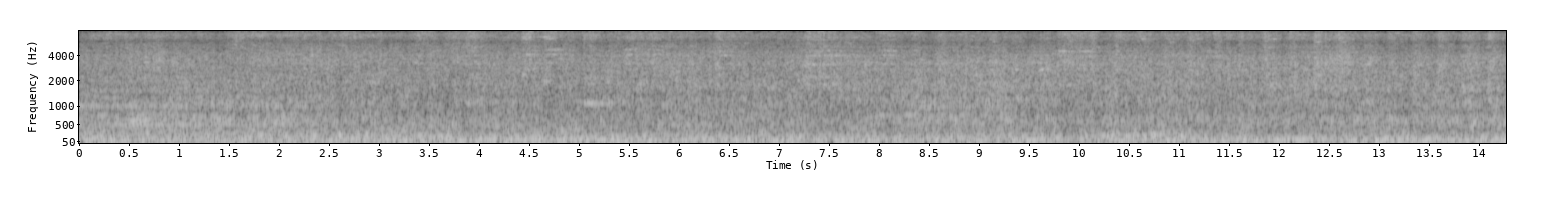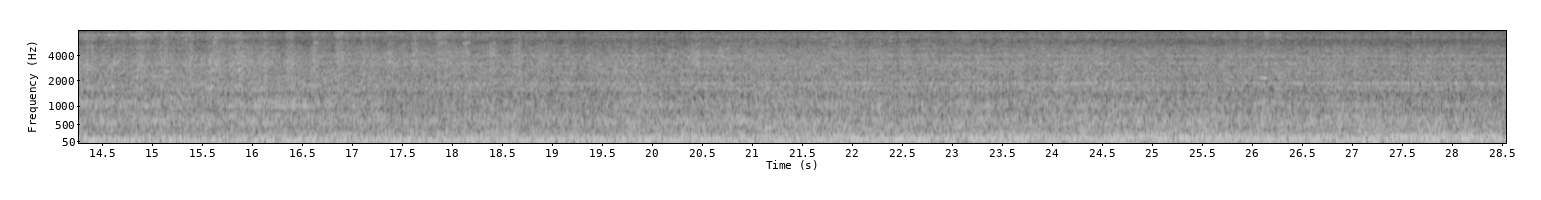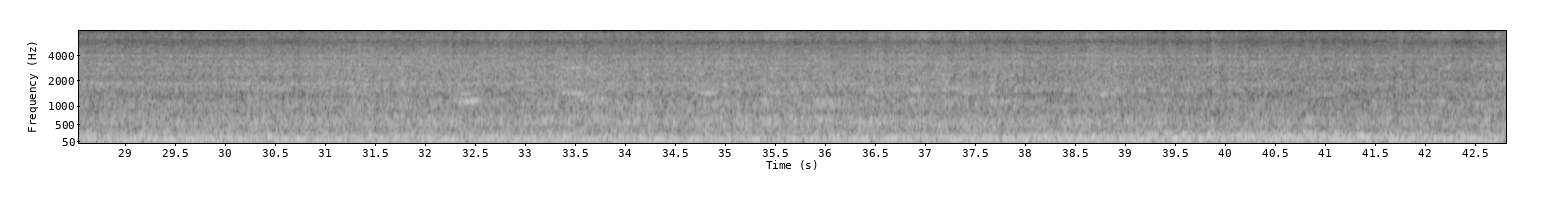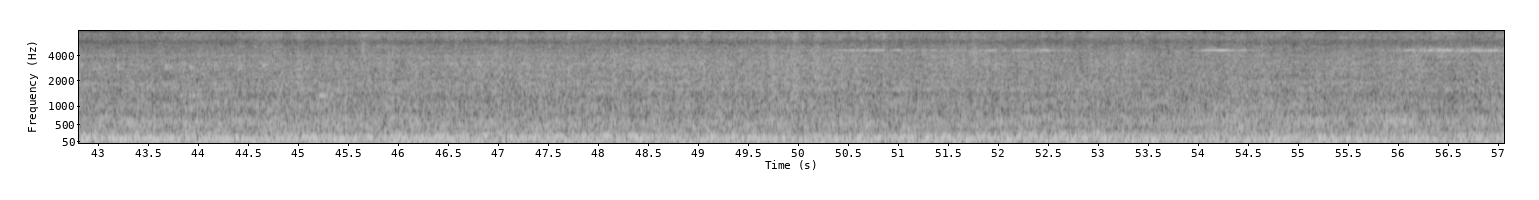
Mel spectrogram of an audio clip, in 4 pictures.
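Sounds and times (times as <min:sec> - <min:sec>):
steel wheels running on rail: 0:00.0 - 0:57.0.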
